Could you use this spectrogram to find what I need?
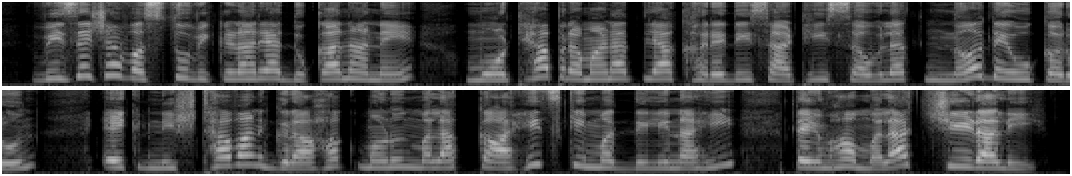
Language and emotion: Marathi, angry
